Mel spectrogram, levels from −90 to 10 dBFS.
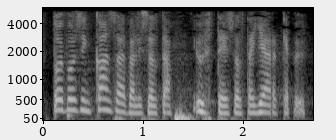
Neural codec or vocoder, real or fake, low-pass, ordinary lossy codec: none; real; 5.4 kHz; MP3, 48 kbps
